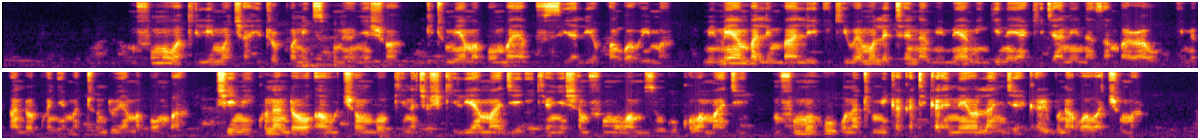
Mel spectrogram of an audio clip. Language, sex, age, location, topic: Swahili, male, 18-24, Nairobi, agriculture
